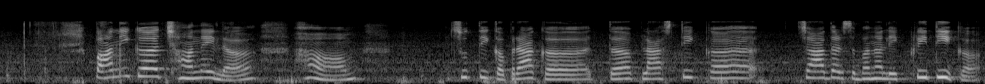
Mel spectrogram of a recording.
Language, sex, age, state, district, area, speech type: Maithili, female, 18-30, Bihar, Saharsa, rural, spontaneous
